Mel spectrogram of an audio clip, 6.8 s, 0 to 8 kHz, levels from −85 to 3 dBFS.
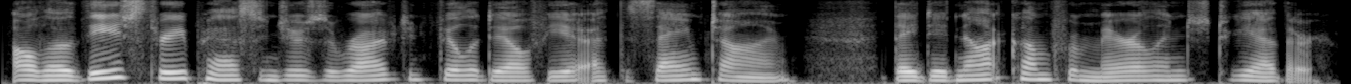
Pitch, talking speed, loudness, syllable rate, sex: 165 Hz, 160 wpm, -19 LUFS, 5.1 syllables/s, female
